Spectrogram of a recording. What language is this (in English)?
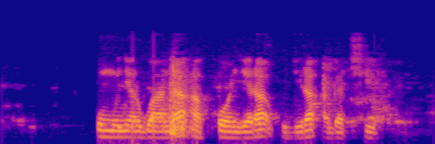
Kinyarwanda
